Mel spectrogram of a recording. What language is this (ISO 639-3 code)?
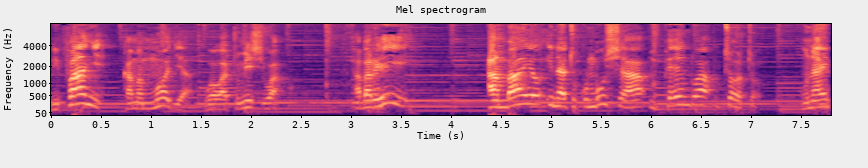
swa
